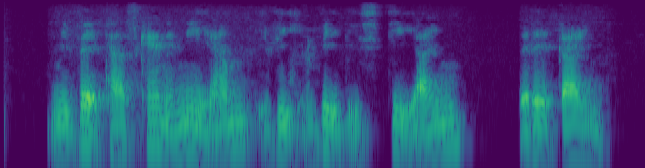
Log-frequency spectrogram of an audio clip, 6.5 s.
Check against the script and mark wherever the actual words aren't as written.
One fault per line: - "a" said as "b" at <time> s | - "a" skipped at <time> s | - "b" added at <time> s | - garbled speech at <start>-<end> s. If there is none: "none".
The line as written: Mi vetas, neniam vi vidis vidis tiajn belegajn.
- "ke" added at 1.5 s
- "vidis" skipped at 3.8 s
